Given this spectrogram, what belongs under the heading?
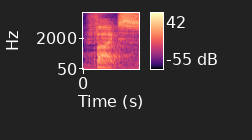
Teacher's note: the diphthong in face starts real low, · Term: face lowering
